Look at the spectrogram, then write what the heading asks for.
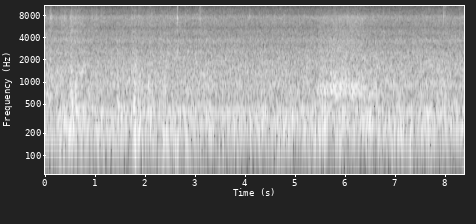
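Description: Metro-North M8 electric multiple-unit train running at speed, a steady rumble and rush of wheels on rail heard inside the passenger car, with a single sharp knock about two seconds in.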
